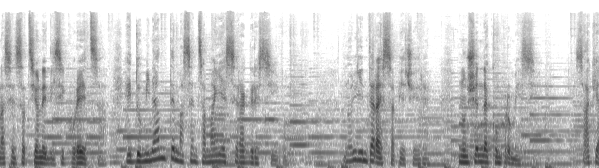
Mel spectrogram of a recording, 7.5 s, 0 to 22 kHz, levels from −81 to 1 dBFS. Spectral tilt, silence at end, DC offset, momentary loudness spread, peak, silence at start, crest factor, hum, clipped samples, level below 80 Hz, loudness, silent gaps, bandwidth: -4.5 dB/octave; 0 s; under 0.1%; 11 LU; -4 dBFS; 0 s; 18 dB; none; under 0.1%; -42 dBFS; -23 LUFS; none; 16.5 kHz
